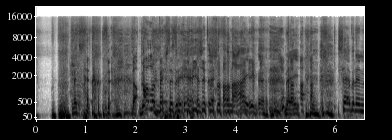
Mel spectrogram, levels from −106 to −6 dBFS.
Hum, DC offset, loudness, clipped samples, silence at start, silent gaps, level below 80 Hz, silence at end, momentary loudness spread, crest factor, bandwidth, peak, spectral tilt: none; under 0.1%; -11 LUFS; under 0.1%; 0 s; none; -20 dBFS; 0 s; 3 LU; 10 dB; 16.5 kHz; 0 dBFS; -4.5 dB/octave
